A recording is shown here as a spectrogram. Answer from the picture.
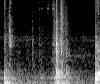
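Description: Metal mesh grease filter being unclipped and slid out of a kitchen extractor hood: a metal clack and scrape at the start, and another a little over a second in.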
